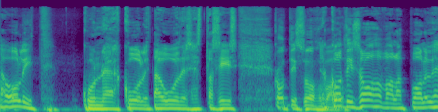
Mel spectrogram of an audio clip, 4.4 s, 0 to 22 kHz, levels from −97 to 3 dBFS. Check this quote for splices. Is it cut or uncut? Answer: cut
